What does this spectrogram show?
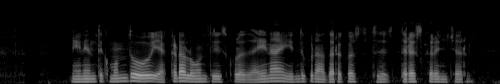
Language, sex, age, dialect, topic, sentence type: Telugu, male, 18-24, Utterandhra, banking, question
